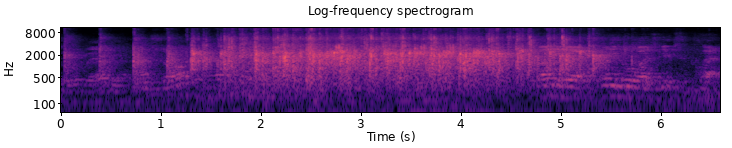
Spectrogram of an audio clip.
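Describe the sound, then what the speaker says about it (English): Seminar audience bursts into applause, starting with a few scattered claps that build into a full, dense round of clapping, then thin out again near the end, with some voices faintly audible underneath. "Food always gets a clap"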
